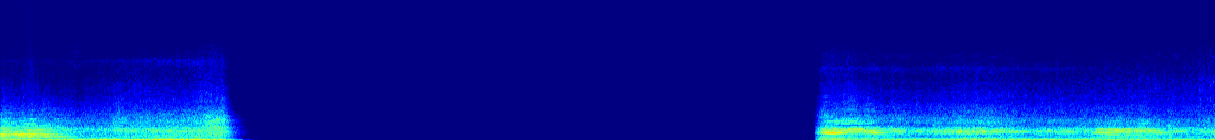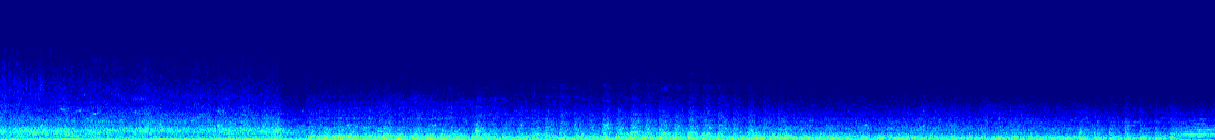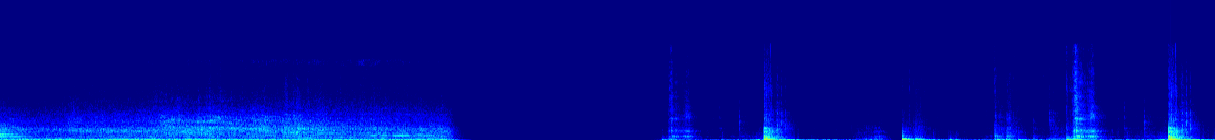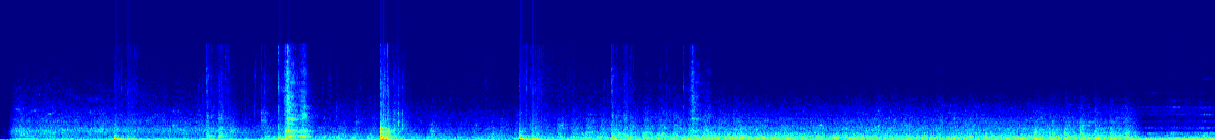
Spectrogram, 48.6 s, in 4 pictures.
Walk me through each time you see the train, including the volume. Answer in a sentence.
The train can be heard briefly from 0.0 to 2.3 s; from 8.2 to 28.9 s, getting quieter; and from 36.5 to 48.5 s, getting louder.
